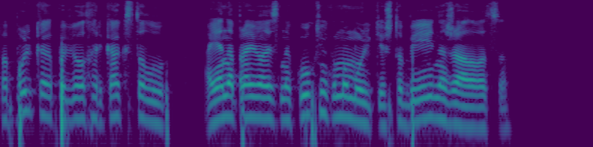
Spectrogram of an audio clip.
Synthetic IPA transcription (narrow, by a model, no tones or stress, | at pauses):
pɐpulʲkəpɐvʲolˠxɐrʲkakst̪ɐlˠu | ɐ̰janɐpɾavʲilˠəsʲnɐkuxnʲʊkɐmɐmulʲkʲɪʂt̪obɨjejnɐʐalˠɐvət̪sːə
